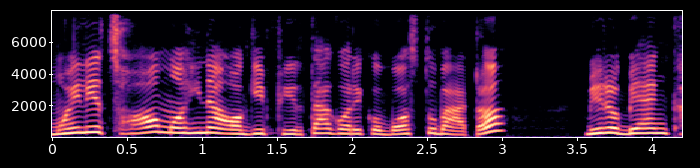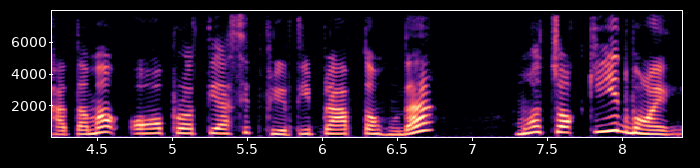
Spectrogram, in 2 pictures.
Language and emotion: Nepali, surprised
